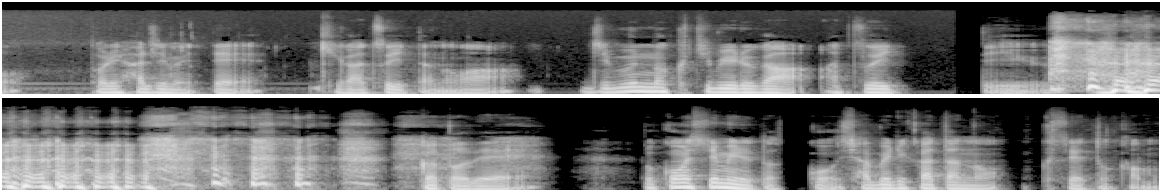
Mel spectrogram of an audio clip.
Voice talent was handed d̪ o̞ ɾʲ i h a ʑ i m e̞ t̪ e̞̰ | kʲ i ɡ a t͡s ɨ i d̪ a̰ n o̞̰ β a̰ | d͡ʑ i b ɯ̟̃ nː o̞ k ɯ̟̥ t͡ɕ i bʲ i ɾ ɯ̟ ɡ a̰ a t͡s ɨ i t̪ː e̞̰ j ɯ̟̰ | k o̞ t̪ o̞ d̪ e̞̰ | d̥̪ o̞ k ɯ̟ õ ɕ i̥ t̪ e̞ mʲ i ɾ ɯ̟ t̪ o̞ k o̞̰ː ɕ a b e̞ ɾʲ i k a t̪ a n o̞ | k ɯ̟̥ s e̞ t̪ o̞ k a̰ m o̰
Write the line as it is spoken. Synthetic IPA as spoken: t̪ o̞ ɾʲ i h a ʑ i m e̞ t̪ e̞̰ | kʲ i ɡ a t͡s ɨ i t̪ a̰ n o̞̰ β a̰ | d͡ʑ i b ɯ̟̃ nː o̞ k ɯ̟̥ t͡ɕ i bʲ i ɾ ɯ̟ ɡ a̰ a t͡s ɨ i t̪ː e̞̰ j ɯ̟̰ | k o̞ t̪ o̞ d̪ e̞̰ | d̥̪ o̞ k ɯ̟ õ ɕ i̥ t̪ e̞ mʲ i ɾ ɯ̟ t̪ o̞ k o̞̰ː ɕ a b e̞ ɾʲ i k a t̪ a n o̞ | k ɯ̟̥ s e̞ t̪ o̞ k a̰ m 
